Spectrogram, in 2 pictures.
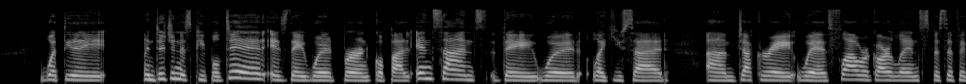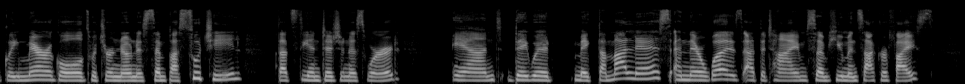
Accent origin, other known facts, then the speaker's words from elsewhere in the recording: Dallas, Texas, United States; Yeah, so I am Mexican-American. I grew up in Dallas, Texas.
